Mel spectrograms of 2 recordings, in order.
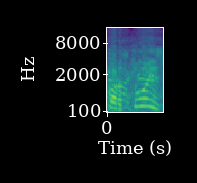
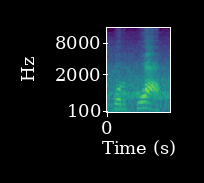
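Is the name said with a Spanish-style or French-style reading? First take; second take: Spanish-style; French-style. First: The name is read as if it were Spanish. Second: The name is said with a French-style ending. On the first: This is how the speaker used to say it. The speaker calls it wrong. "No le decía Courtois a ese pajero" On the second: This is how the name is really pronounced. The speaker calls it right. "pero se pronuncia Courtois"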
